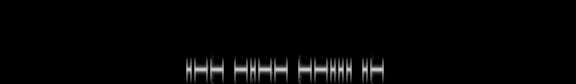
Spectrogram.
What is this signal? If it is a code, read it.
Morse code, heard as a keyed tone, about 30 wpm, 700 Hz. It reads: WY7A
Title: USA Call Signs - 4 Characters - Repeated 3x - 30wpm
